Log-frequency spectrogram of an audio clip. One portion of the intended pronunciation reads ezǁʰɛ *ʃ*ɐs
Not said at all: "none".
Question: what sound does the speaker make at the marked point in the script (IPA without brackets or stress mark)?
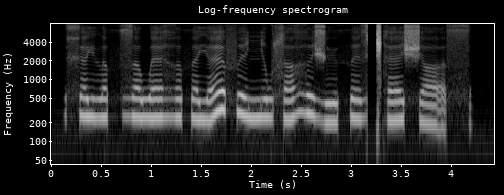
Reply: ʃ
